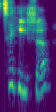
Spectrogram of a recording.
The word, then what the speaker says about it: Tahisha: It's been a family nickname, but my name is pronounced exactly how it's spelled.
